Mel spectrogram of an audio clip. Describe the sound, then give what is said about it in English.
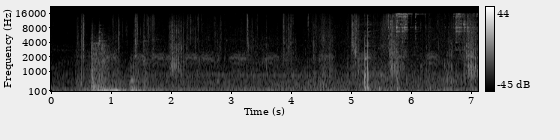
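A horse's hooves clip-clop and stamp on a hard surface in scattered, irregular steps, with a steady low hum underneath and no talking. “Want a hand getting onto your horse, Doctor?”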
